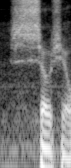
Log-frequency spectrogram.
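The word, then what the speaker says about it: Xochitl: So chill where the X is like an S and depending the T turns silent.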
